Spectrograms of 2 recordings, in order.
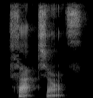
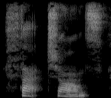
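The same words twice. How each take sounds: First: Dry whispered "Fat chance", falling at the end; dismissive throwaway, stress on "Fat"; low whispered sarcasm, dropping on "chance"; ironic. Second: "fat chance" with a doubting rise on "chance"; sarcastic, lifting the end of "chance"; teasing disbelief, rising at the end; ironic. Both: Shown as a demonstration. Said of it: "une tournure largement ironique".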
